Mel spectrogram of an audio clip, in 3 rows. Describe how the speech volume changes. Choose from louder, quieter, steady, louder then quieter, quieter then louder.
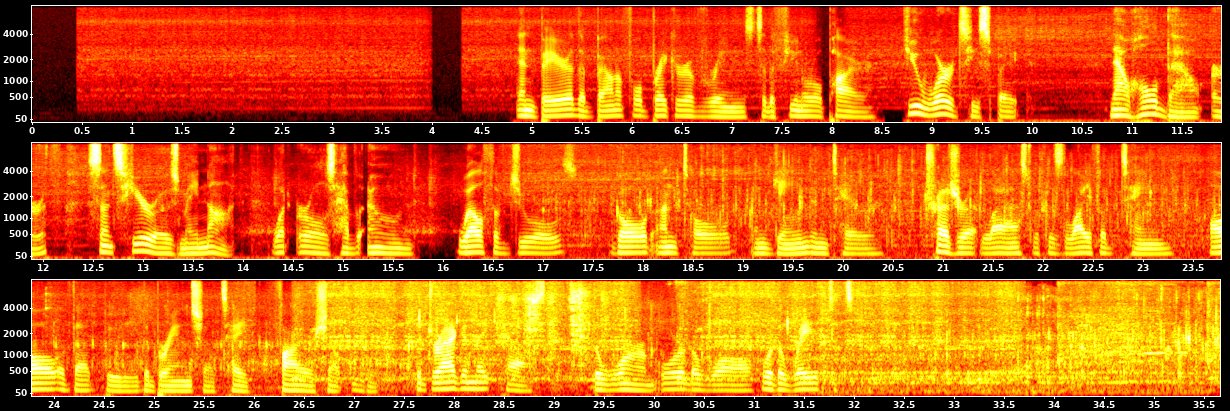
steady.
